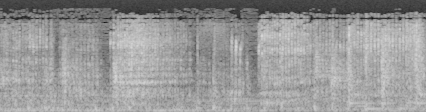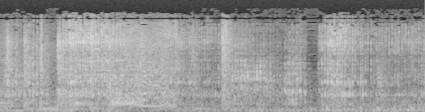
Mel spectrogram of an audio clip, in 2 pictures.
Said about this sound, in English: As … and his wife watched in terror, they felt the physical effects of the tiger's roar. It's like it's coming right through you. It feels like the sound is actually penetrating you. It's so forceful.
